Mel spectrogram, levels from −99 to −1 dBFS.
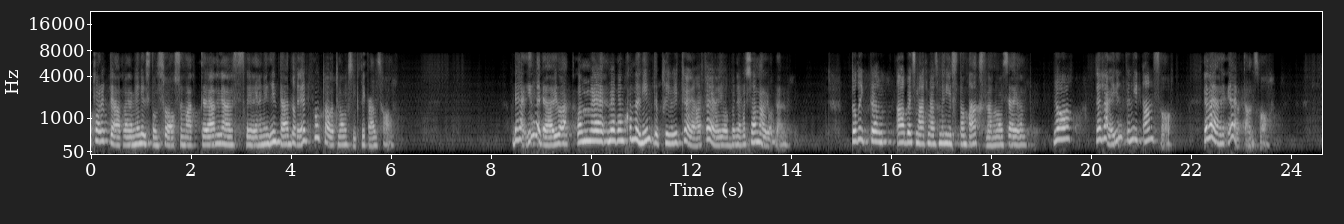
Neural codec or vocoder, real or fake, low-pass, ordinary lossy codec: codec, 16 kHz, 1 kbps, FreqCodec, smaller model; fake; none; none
